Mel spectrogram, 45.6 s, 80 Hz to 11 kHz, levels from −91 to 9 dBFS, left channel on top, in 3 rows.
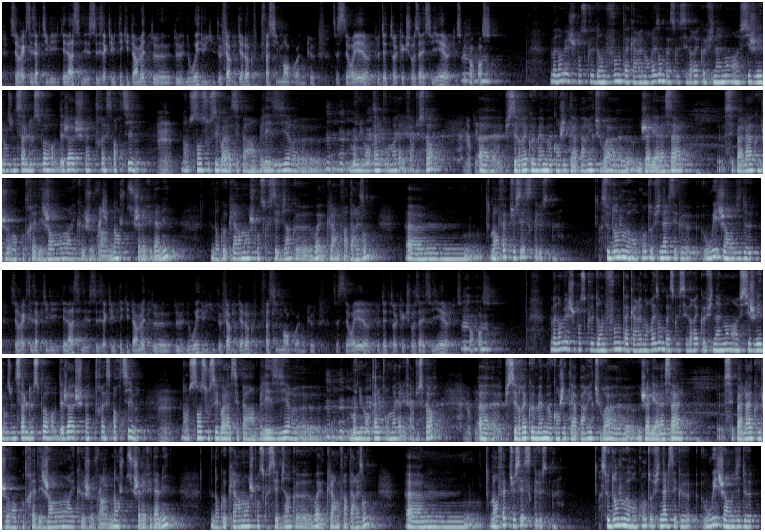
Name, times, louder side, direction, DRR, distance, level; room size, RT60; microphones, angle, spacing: voice 1, 0.2-9.8 18.3-18.7 24.4-24.8 32.3-32.6, left 2 dB, 85° left, 8 dB, 1.8 m, -36 dB
voice 2, 9.2-9.7 11.0-18.0 18.8-23.9 24.2-24.5 24.7-28.9 29.5-33.8 34.6-37.8 38.5-41.6 42.4-45.4, right 1 dB, 85° right, 6 dB, 2.5 m, -25 dB
sound 1, 21.6-27.8 28.8-29.9, equal, 30° right, 3.2 m, -38 dB
25.0 x 23.0 x 8.1 m, 1.1 s
head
